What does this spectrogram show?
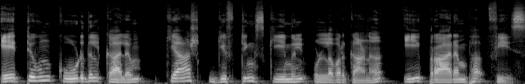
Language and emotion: Malayalam, neutral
